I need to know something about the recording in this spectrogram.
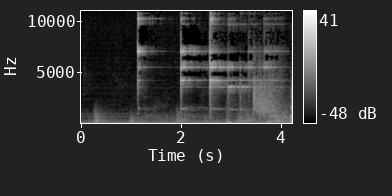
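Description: Wrestling ring bell struck three times, about a second in and then twice more in quick succession, each strike ringing on with a high, steady tone: the bell signalling the start of the match.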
